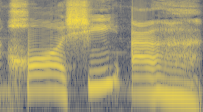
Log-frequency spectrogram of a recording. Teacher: پھر ہے خاشعہ، خا کو بھی موٹا کرنا ہے اور 2 حرکت لمبا بھی ہوگا، کھڑا زبر ہے اوپر. شین زیر شی کو بالکل باریک کرنا ہے، خاشعہ. آگے آئین کے اوپر زبر ہے اور اس کو ساکن ہا کے ساتھ ملانا ہے.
